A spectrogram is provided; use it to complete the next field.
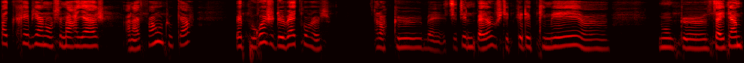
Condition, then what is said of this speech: Deafness. M'entendent, me disent « Ah, vous êtes d'origine étrangère, vous venez d'étranger. »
